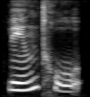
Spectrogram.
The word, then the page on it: 领土: lǐng tǔ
